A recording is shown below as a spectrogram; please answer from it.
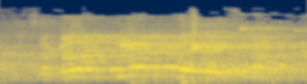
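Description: A voice calling out with one long drawn-out note that falls in pitch at the end, echoing in a large sports hall, with a few knocks from the hall floor.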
